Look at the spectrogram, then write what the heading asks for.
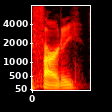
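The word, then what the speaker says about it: forty: And, or as they say in Missouri, Highway Farty. And that's how they say it. – Do they? – Around St. Louis, Highway Farty Far.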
